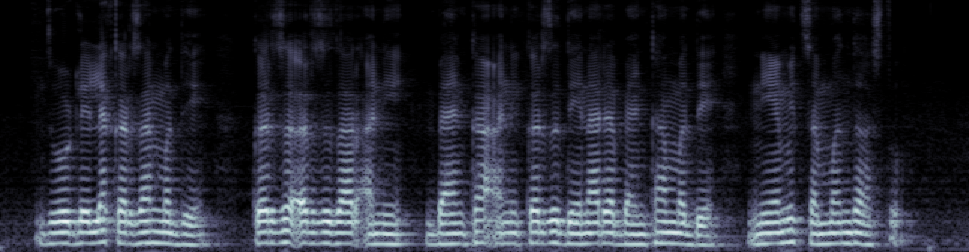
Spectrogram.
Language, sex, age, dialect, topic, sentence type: Marathi, male, 18-24, Northern Konkan, banking, statement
